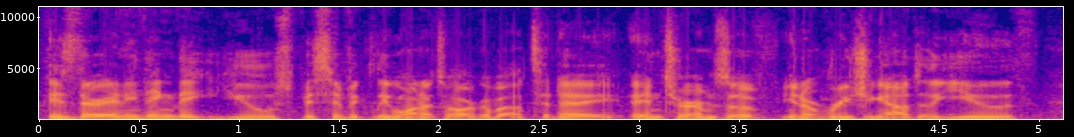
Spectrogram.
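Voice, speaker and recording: A man's voice: mid-range voice, fast talker, soft background music. A man streamer interviewing a guest in a friendly, loose way, with plenty of "uh" and "um". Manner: friendly, loose, hesitant fillers. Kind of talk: casual interview.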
